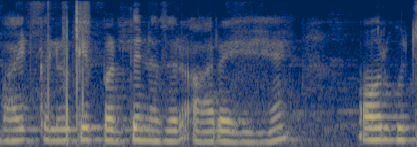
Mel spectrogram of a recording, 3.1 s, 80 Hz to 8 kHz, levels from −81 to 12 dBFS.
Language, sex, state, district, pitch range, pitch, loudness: Hindi, female, Himachal Pradesh, Shimla, 205-235 Hz, 220 Hz, -21 LUFS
